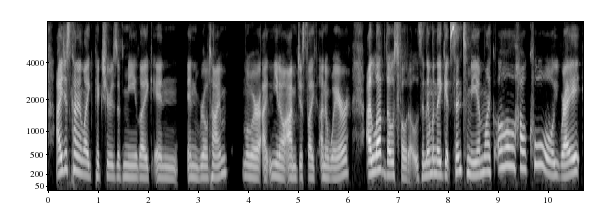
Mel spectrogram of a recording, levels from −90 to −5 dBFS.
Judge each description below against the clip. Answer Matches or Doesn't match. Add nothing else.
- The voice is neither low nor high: Matches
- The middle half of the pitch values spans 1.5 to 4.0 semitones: Doesn't match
